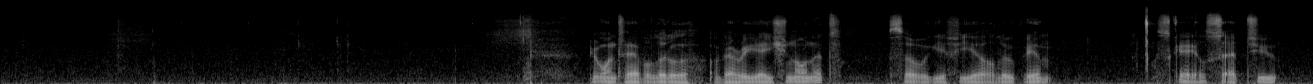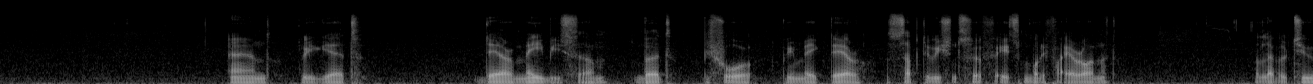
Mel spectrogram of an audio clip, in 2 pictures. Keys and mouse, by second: 0.2 a, 0.2 c, 1.9-3.7 drag, 3.2 s, 9.5 ctrl+r, 11.4 s, 16.3 Tab, 17.1 Tab, 25.2-26.2 drag.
